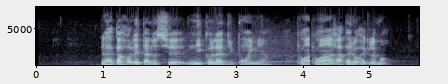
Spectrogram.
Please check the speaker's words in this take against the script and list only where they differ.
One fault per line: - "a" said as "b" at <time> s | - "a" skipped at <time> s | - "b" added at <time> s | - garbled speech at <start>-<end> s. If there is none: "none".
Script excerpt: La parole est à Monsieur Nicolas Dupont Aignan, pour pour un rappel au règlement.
none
